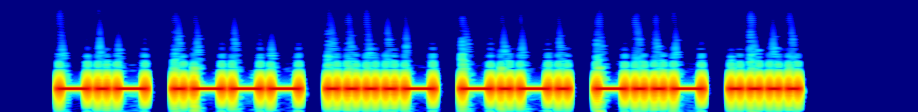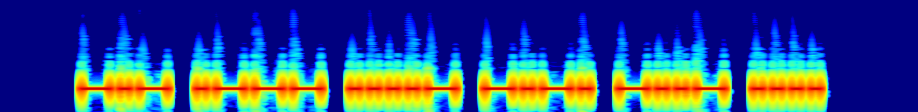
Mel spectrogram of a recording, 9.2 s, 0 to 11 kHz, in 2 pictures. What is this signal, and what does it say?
Morse code, heard as a keyed tone, about 25 wpm, 700 Hz. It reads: KJ4CXH KJ4CXH
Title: USA Call Signs - 6 Characters - Repeated 3x - 25wpm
